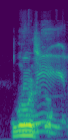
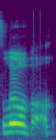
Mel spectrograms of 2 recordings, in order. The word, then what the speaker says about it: Louisville: they say it correctly, without the Louis. Like you don't say Louis, it's Louisville, like straight up.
